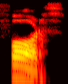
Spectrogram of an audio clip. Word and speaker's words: fourth: Es importante tener en cuenta que a partir del cuatro tenemos el sonido de la th. Es el mismo sonido de la Z española, como ya les dije, zapato, cerveza. En este ejemplo es forth.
